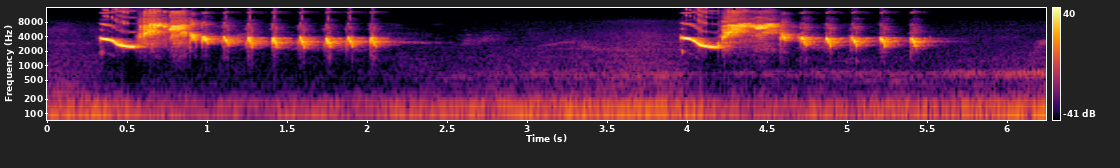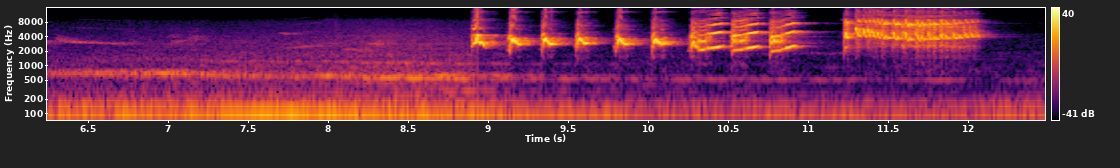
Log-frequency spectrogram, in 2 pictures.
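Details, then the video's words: Orange-headed thrush singing in the ngeplong style, used to stimulate another bird to sing: repeated clear whistled phrases, each a sharp rising note then a rapid fluttering trill, with a low hum and rumble beneath. "ANIS MERAH LOYO Bakal SONTAK NYAUT GACOR dan EMOSI dengar Kicauan Ngeplong ini"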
